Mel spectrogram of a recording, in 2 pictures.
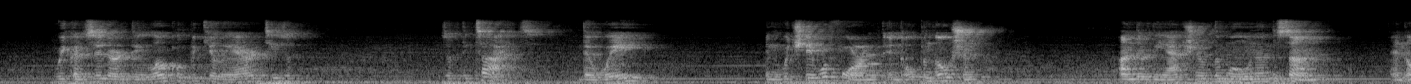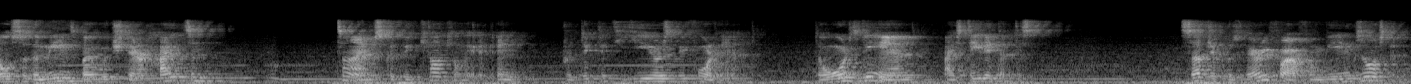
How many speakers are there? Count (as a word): one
